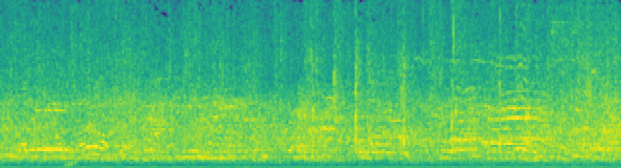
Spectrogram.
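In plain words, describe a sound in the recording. A large crowd murmurs in a big arena.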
